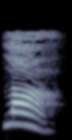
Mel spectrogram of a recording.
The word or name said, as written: la4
